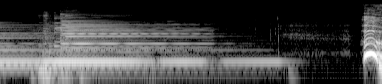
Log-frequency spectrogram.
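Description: An electric guitar rings out a chord that slowly fades.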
